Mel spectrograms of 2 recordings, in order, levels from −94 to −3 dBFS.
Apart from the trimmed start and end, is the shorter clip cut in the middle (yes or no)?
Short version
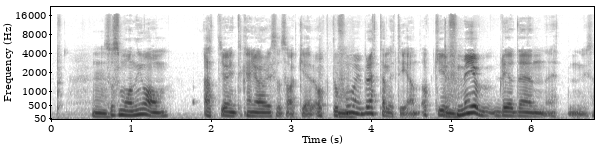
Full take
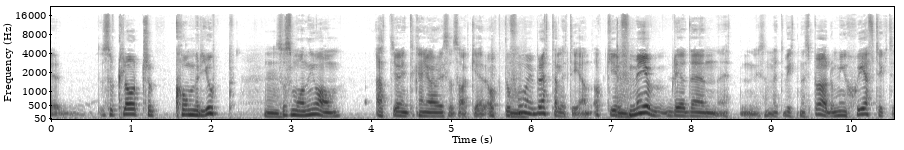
no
